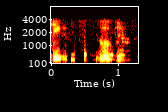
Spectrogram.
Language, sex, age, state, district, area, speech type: Hindi, male, 18-30, Madhya Pradesh, Bhopal, urban, conversation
